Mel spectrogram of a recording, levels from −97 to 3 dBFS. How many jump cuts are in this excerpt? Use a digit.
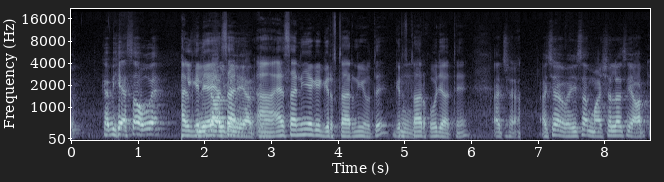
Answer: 2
